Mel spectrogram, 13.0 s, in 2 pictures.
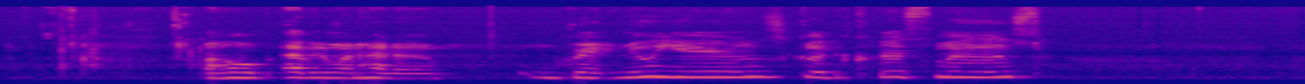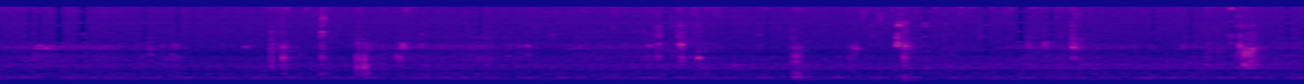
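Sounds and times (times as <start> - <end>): person chewing: 0.2 - 1.0, 6.6 - 13.0.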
